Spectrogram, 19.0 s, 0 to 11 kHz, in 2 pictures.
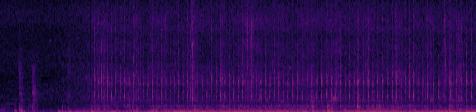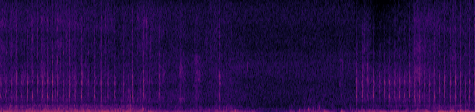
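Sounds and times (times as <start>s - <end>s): wind and road noise: 0.0s - 19.0s
rapid even ticking: 1.8s - 12.8s, 16.6s - 19.0s.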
